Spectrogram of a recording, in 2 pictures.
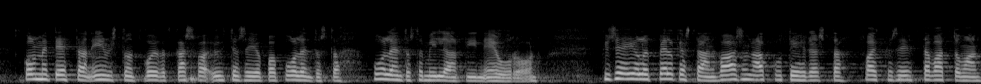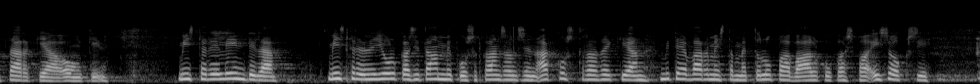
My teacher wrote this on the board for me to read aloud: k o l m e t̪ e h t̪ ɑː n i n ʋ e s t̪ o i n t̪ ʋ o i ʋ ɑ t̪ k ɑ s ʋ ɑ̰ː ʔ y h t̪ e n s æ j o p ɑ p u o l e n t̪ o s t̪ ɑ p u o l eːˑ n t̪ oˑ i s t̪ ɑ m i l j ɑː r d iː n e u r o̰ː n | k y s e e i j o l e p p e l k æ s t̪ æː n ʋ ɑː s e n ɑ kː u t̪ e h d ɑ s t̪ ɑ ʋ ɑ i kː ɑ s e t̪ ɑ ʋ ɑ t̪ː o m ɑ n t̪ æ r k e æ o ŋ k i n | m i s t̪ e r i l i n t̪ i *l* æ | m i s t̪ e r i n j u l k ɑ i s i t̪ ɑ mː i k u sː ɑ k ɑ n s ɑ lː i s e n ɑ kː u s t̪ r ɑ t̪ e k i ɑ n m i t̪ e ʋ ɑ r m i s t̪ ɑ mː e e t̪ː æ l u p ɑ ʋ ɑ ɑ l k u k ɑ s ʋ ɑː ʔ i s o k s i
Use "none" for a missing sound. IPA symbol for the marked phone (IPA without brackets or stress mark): l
